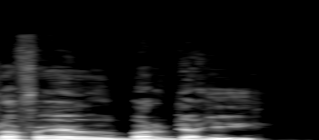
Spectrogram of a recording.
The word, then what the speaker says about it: Bardaji: And our special guest today is Rafael Bardaji. Am I pronouncing it correctly? – Correctly, very well.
